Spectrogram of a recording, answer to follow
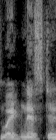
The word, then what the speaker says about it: Wednesday: there are many words they mispronounce, like Wednesday, right? So they mispronounce. Wednesday. Also, our teachers have taught us like this Wednesday, right? Yeah, we But are it's taught like like that. Wednesday, right? The D won't come here.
